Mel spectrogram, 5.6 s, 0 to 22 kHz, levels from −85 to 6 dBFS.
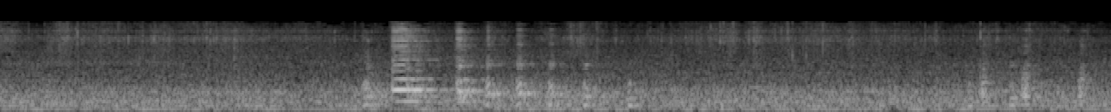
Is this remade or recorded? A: recorded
